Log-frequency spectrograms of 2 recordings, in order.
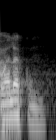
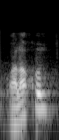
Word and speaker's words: ولكم: ولكم. هنا ممكن القارئ يفخم الكاف فتنطق قاف. – نعم. ولكم. – ولكم.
